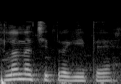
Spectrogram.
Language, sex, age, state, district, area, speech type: Kannada, female, 45-60, Karnataka, Mysore, urban, spontaneous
